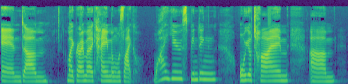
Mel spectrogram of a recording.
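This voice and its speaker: Her pitch fairly high with ordinary variation, a woman speaks at a fairly slow pace over a quiet background. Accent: New Zealand. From New Zealand, Porirua near Wellington. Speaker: young council candidate. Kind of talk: radio interview. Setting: radio studio.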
